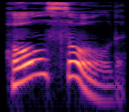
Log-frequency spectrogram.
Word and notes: whole-souled: British English

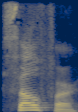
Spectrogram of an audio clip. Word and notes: sulfur: American English

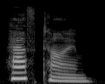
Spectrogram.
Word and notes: halftime: British English

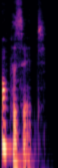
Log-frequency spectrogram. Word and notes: opposite: British English

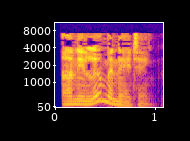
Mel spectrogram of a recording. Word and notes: unilluminating: British English

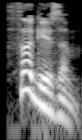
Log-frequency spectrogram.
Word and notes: thuggism: British English

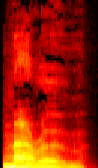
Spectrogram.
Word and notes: narrow: British English

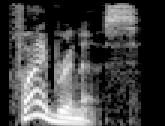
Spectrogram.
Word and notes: fibrinous: British English

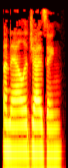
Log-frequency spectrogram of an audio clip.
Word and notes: analogizing: British English

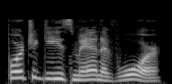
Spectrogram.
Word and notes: portuguese man-of-war: British English

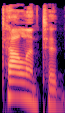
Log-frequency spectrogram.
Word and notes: talented: American English

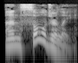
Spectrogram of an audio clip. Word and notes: unsoldierly: British English

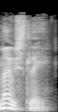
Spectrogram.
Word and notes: mostly: British English

